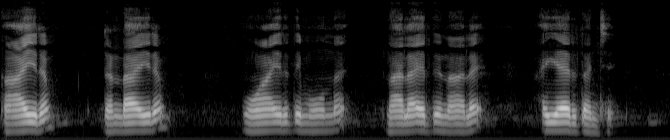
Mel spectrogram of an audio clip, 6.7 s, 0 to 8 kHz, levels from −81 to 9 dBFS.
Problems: none marked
